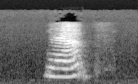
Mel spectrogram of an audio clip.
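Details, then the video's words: One short, bright meow from a domestic cat 'talking' with a person, rich in overtones and lasting under half a second, in a quiet room. "Cats are talking!!"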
